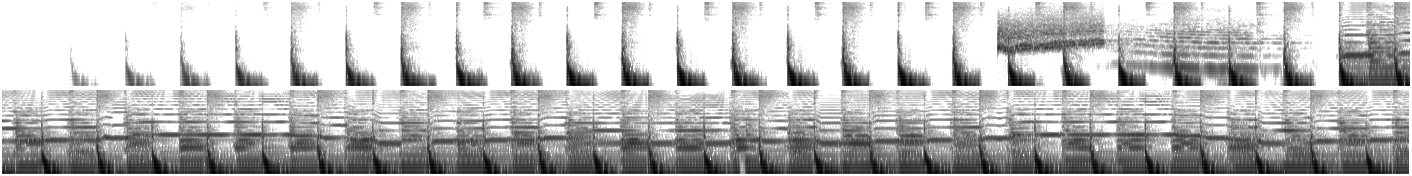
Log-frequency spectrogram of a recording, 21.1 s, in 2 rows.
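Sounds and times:
drum beat at 145 BPM: 0.3 - 21.1.

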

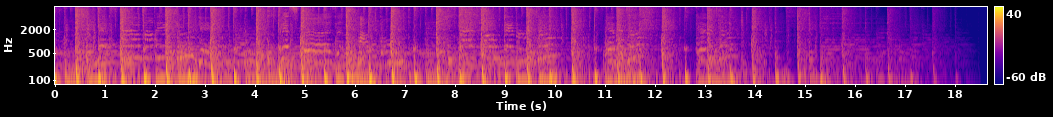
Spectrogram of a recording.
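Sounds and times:
80s pop drum beat on Redrum at 133 BPM: 0.0 - 17.8.

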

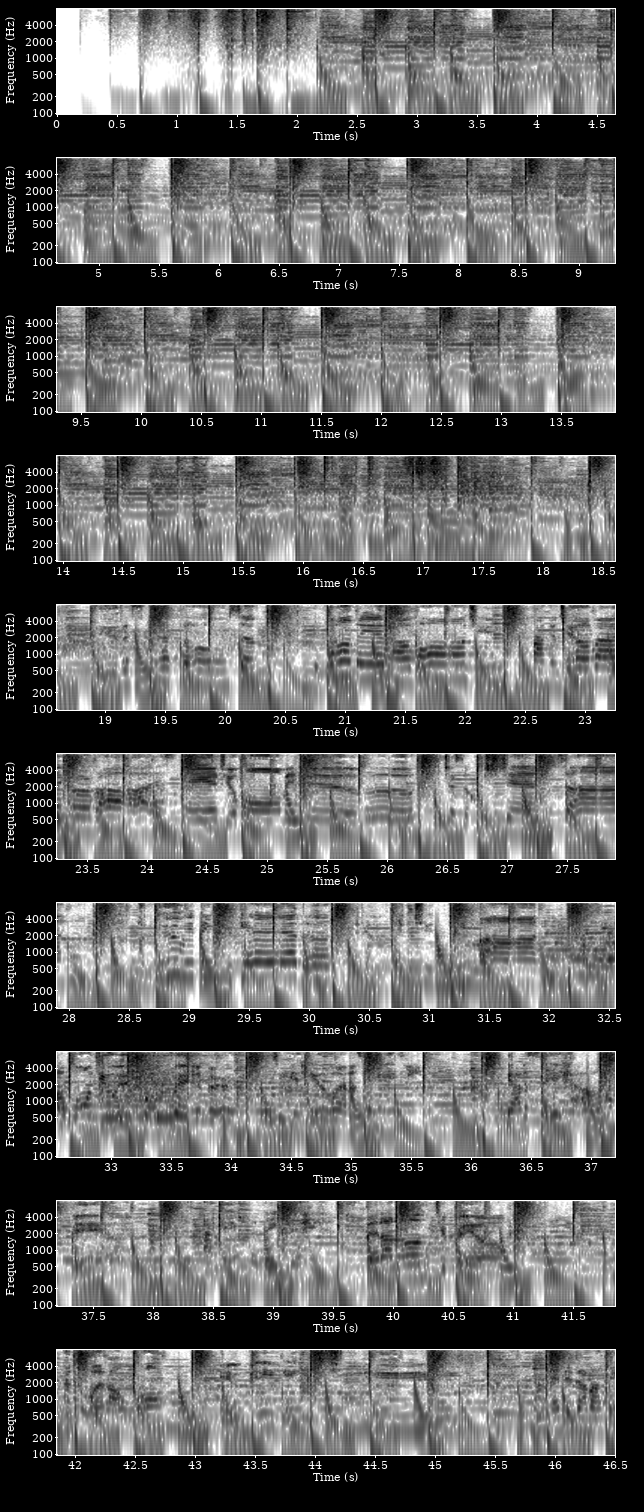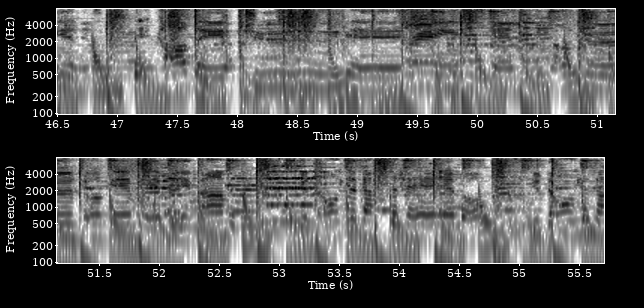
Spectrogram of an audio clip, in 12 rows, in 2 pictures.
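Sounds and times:
funk music at 122 BPM: 0.4 - 55.7.

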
